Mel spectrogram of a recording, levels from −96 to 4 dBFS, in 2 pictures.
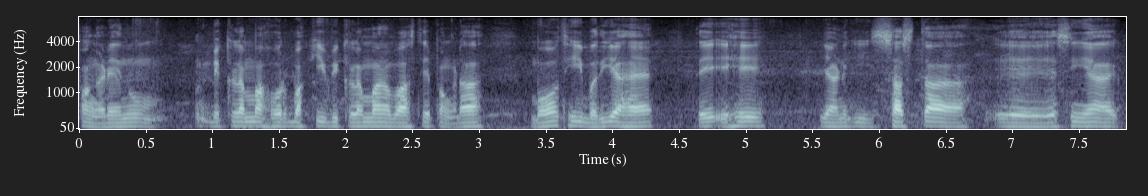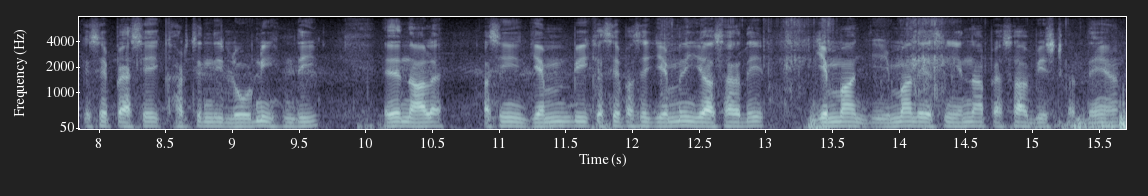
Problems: none marked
